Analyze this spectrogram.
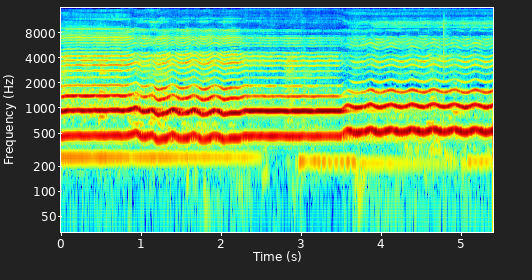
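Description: A sinden, a female Javanese gamelan singer, singing long held notes into a microphone with a wide, even vibrato, stepping up to a higher note about halfway through. A lower steady tone sounds beneath her.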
